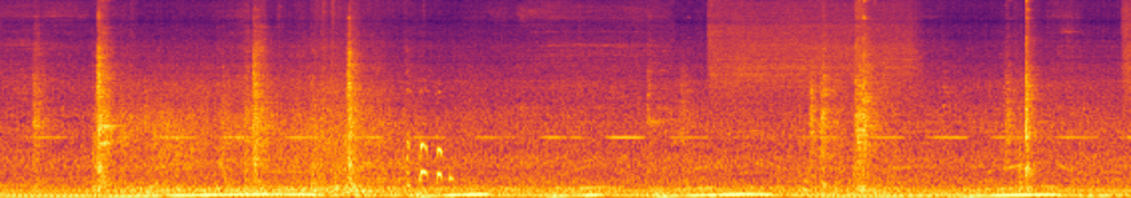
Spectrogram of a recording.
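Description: Crushed car metal scrapes and clanks against a loader's forks.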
